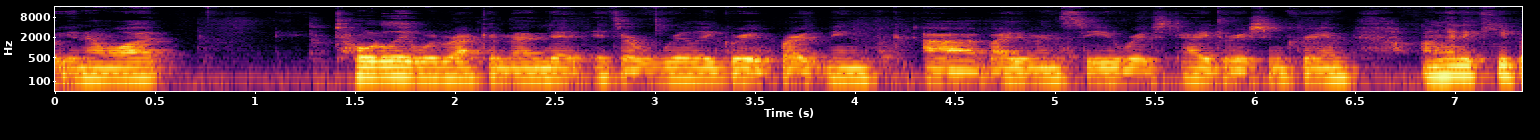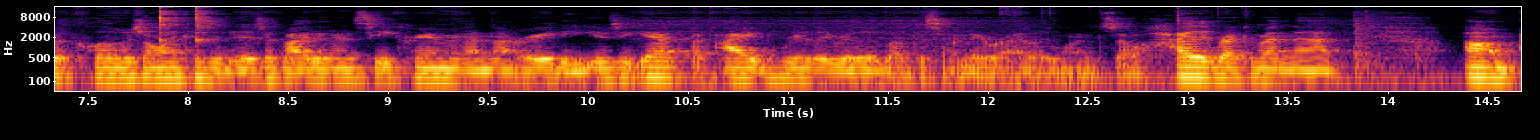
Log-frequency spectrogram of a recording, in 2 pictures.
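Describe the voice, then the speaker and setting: Nasal from a cold, this woman's rumbling low, slightly mellow voice carries a chatty, candid beauty-box review. A beauty vlogger, she unboxes subscription boxes casually and grumbles about the packaging. The recording is in an echoey room with faint noise.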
